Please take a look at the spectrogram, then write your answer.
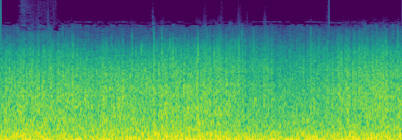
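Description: Fireworks and charges explode during a memorial flight in the space game Eve Online, a dense, continuous rumble of overlapping blasts and pops with steady loudness throughout, with no talk.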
